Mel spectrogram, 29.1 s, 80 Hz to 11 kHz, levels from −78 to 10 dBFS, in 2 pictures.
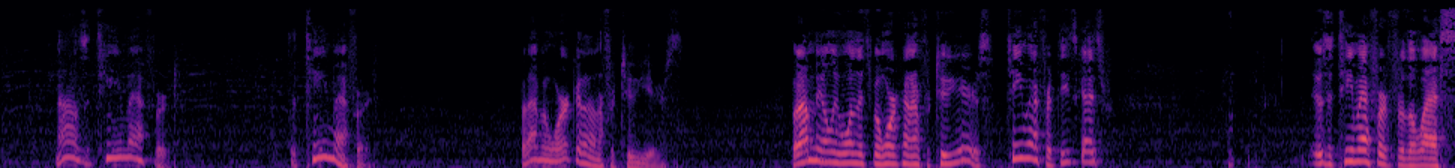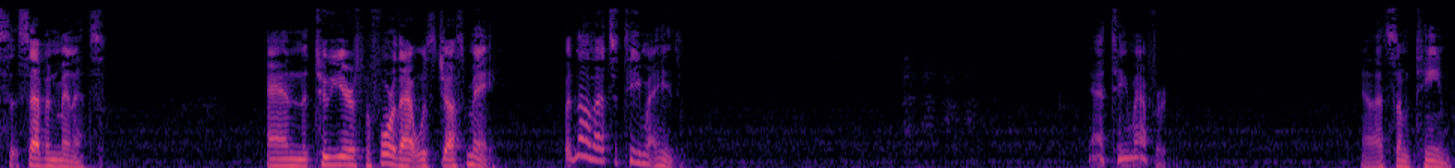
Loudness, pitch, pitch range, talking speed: -31 LUFS, 110 Hz, 100-160 Hz, 140 wpm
